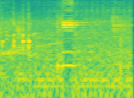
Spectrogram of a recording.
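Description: Street commotion over a steady low rumble, with a short horn-like toot about a second in.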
